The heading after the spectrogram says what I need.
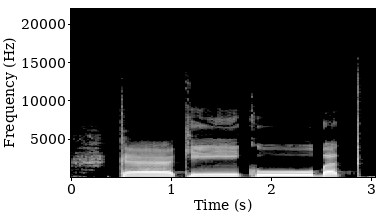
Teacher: huruf kaf itu dari segi nafas perhatikan dia punya sifat namanya terpercik nafas atau percikan nafas.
